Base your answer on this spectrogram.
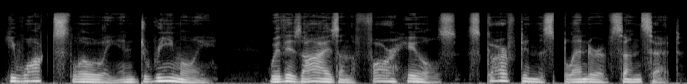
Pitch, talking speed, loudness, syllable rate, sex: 120 Hz, 155 wpm, -18 LUFS, 4.0 syllables/s, male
